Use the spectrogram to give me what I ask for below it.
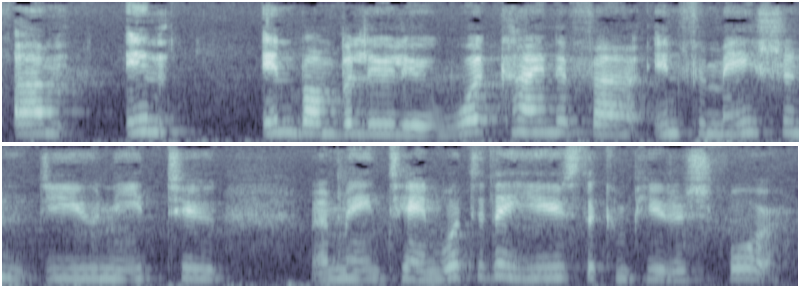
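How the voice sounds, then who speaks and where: A woman's voice: a little high, fairly even intonation, moderate pace, sharp tone, slight background noise, poor audio. A woman hosting a podcast interview, asking curious questions and reacting briefly. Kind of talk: casual interview.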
